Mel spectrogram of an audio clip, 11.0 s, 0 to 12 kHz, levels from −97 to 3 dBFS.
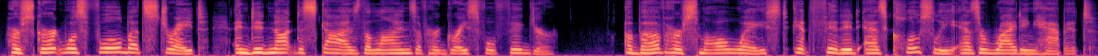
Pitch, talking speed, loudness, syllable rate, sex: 200 Hz, 155 wpm, -18 LUFS, 4.3 syllables/s, female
